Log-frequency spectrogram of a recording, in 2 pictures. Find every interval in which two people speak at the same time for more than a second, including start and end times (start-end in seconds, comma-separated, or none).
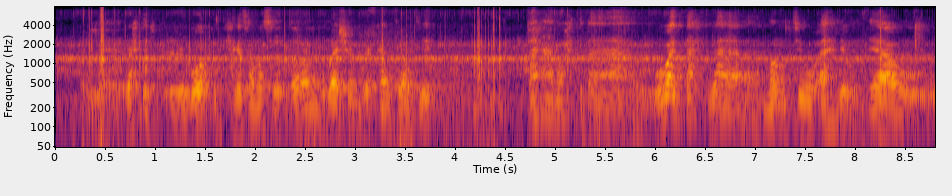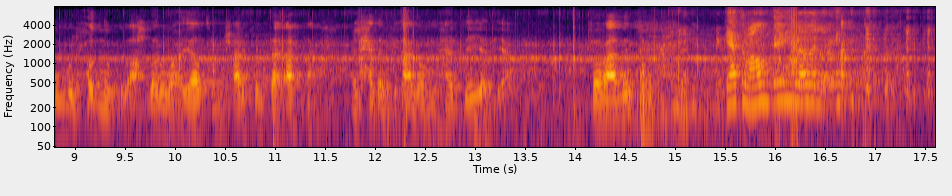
none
